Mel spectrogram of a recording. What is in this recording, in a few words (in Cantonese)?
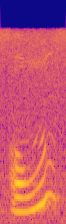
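"ung2", Cantonese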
